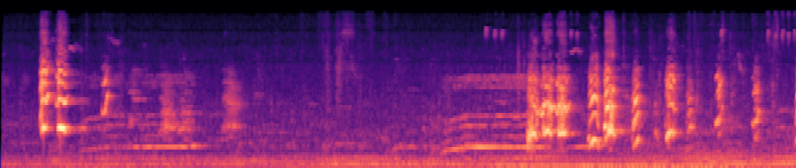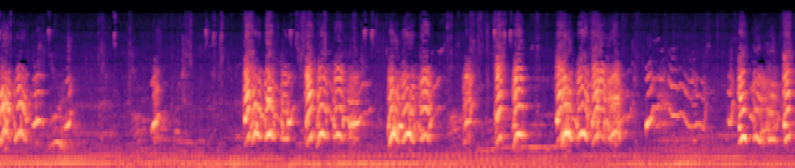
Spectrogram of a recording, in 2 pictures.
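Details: Jack Russell Terriers on a hunt: a few thin whimpers at first, then volleys of high, excited yips and short barks in quick irregular bursts, over a steady low hum.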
